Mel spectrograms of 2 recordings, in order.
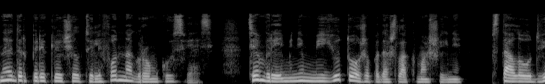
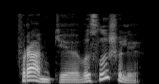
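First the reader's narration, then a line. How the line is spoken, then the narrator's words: Plain. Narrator (Russian): спросил Снайдер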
